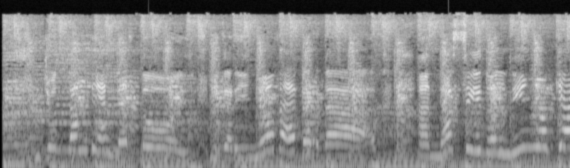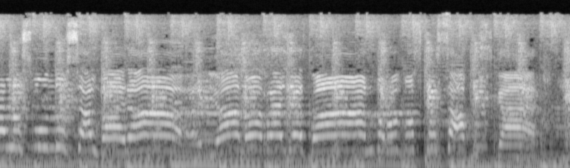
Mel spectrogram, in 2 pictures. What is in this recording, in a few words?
JINGLE BELLS; KIKA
